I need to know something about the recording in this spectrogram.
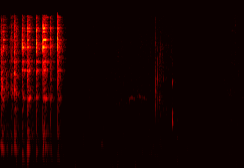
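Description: A quick run of small, sharp clicks and clinks lasting about half a second at the start, from small hard objects being handled on a work surface.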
